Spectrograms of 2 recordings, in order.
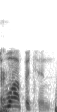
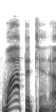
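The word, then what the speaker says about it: Wahpeton: Joining us for the exploration today, pastor of Emmanuel Lutheran Church in Wapeton. Did I say that right? Wapeton, North Dakota? – It's Wapeton. – Wapeton. Okay, got to know where to put the accent, right? – Exactly.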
